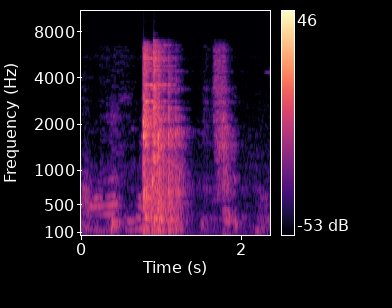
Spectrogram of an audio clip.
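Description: A scoop of vanilla ice cream placed onto a caramel apple dump cake, heard as two short scraping, clattering bursts of utensil against dish, close by with faint background noise.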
